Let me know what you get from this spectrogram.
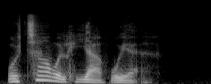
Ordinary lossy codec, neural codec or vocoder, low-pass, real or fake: MP3, 96 kbps; codec, 16 kHz in and 24 kHz out, 0.6 kbps, FocalCodec, streaming, 4096 codes; 10.8 kHz; fake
